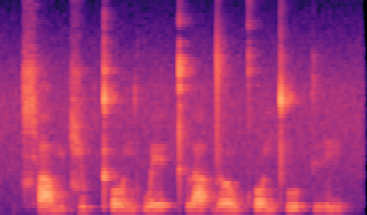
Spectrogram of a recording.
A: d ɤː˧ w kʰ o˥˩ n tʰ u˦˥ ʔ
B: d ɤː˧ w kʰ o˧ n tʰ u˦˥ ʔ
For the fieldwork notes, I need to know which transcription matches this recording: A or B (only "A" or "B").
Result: B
